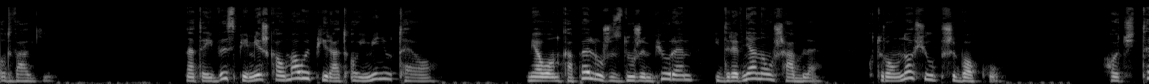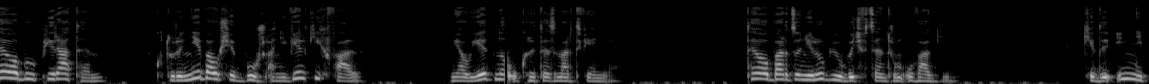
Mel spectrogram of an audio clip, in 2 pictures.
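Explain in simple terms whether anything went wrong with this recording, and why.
At 16.53 s the sound cuts out for about 50 ms and returns at 16.59 s, likely a Bluetooth dropout. Unlike a stall, the audio doesn't pause and resume where it left off. It comes back further along, as if it had kept playing during the silence.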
